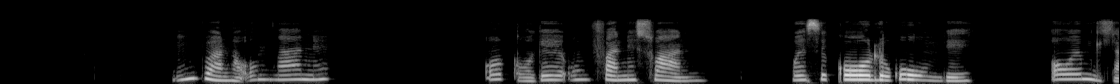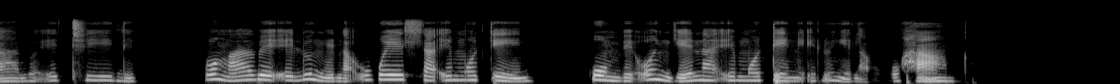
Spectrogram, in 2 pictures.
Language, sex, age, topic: North Ndebele, female, 36-49, education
